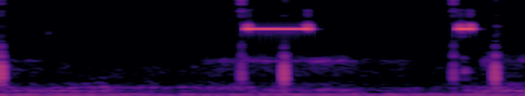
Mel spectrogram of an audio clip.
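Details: Woozoo table fan, button pressed: two sharp high beeps, one longer then one short, each press; normal piezoelectric buzzer on the control board confirming input, before muffling.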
